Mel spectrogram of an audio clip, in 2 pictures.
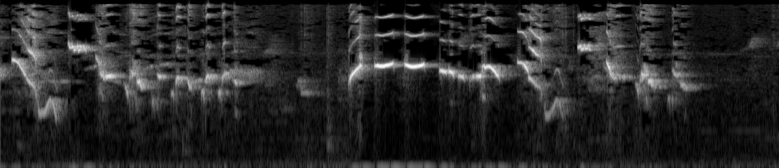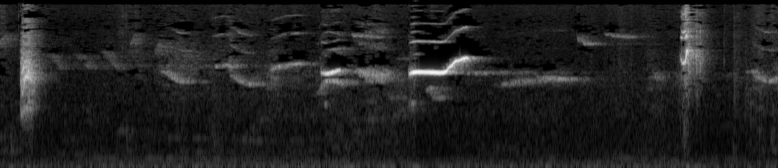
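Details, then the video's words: An Oriental magpie-robin sings to prompt other birds: bright chattering phrases and ringing whistled notes, a pause, then scattered sharp chips and a few soft, sliding whistles. "Pancingan Burung KACER TOP Buka Ekor KONSLET PATEN FULL MATERI full Isian Gacor Emosi Tinggi"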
